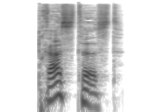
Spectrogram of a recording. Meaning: inflection of prassen: 1. second-person singular preterite 2. second-person singular subjunctive II
- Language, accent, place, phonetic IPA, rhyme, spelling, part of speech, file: German, Germany, Berlin, [ˈpʁastəst], -astəst, prasstest, verb, De-prasstest.ogg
